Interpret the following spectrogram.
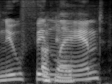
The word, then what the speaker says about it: Newfoundland: we're not we're not we're not new found land the way everybody says it is new finland new finland or new finland we have nothing to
